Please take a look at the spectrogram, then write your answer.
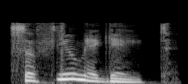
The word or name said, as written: suffumigate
